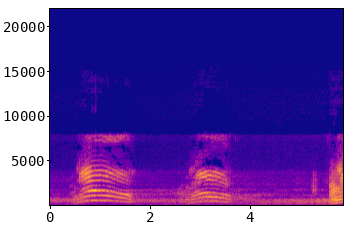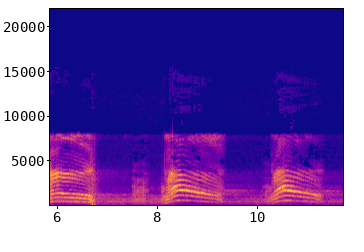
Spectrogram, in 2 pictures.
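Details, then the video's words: Kitten calling its mother and begging for milk: five loud, drawn-out meows that rise and then fall, each about a second long, repeated roughly every two to two and a half seconds, with a soft indoor hum between them. "mp3 suara anak kucing memanggil- manggil ibunya 🤣🤣🤣minta susu"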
